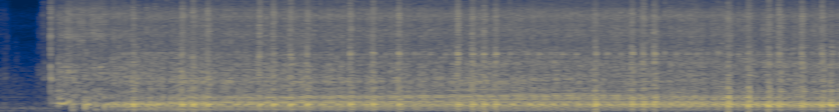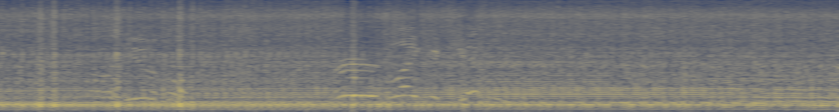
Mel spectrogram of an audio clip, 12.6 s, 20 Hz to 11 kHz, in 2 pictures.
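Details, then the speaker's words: 1984 Lawn-Boy mower after a carb fix with the float checked and a new gasket, fueled and primed. It fires on the first pull and runs with a smooth, even buzz, no stumbling or surging. It runs great. "and just wanted to show Lauren it's looking good, and still runs great."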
